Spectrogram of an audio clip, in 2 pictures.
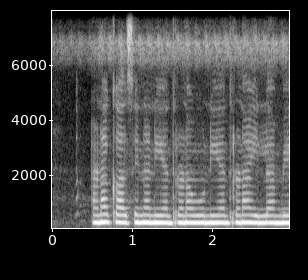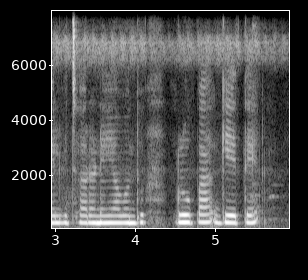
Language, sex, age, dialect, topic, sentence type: Kannada, female, 18-24, Central, banking, statement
